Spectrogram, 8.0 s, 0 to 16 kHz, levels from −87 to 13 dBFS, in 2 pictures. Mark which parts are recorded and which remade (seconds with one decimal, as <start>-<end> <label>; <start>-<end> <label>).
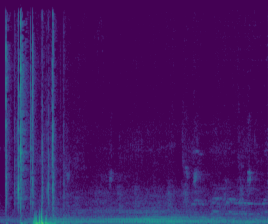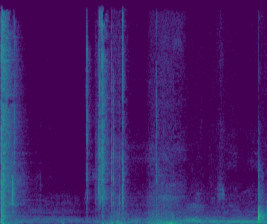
0.0-3.3 recorded; 3.3-6.2 remade; 6.2-8.0 recorded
